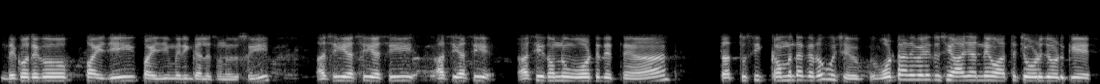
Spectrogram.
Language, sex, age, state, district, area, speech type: Punjabi, male, 18-30, Punjab, Mansa, urban, conversation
